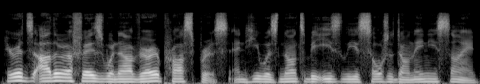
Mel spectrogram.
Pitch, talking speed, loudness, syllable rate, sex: 125 Hz, 225 wpm, -16 LUFS, 6.5 syllables/s, male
